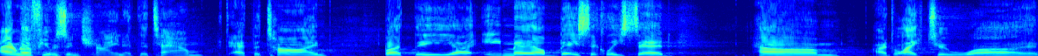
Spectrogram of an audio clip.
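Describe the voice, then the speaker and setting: A man with a New York accent at a fairly high pitch, moderate pace and ordinary pitch variation. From New York, the Bronx. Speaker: math competition director. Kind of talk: awards ceremony speech.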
